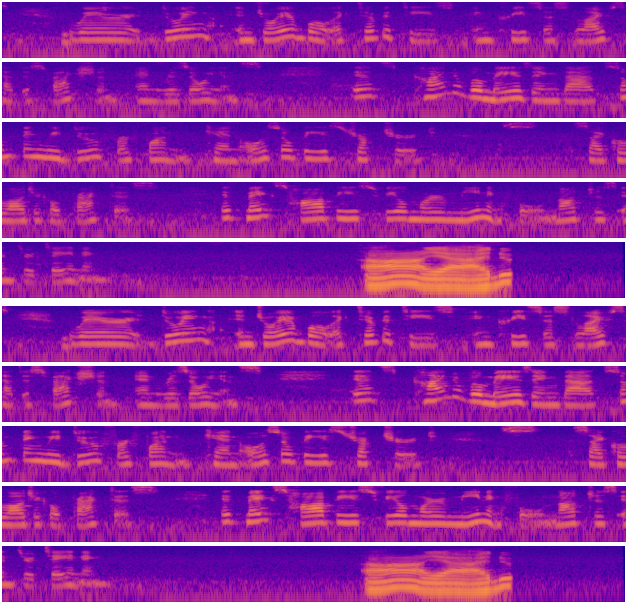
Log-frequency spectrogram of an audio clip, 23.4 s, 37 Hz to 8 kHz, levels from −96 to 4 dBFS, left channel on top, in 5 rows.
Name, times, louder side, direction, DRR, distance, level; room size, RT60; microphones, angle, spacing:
voice 1, 0.0-13.4 13.7-19.6, right 3 dB, 60° right, 3.3 m, -41 dB
voice 2, 21.4-22.6, left 4 dB, 35° left, 0.5 m, -26 dB
open air
head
